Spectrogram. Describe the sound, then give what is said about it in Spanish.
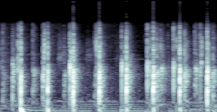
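Sharp hand claps from a small group, loud and distinct, coming in a quick, slightly uneven stream of many strikes over about two seconds. “Propongo un aplauso y nos vamos.”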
